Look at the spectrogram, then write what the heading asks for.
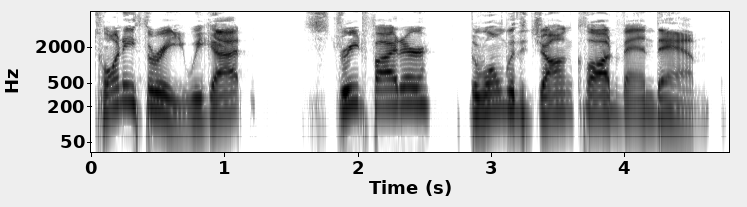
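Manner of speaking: ordinary talk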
